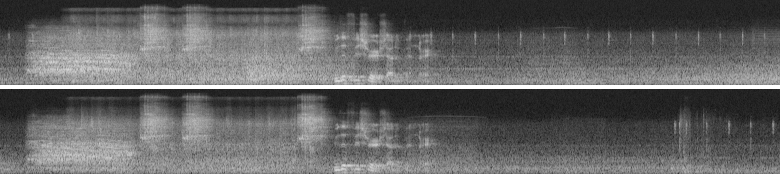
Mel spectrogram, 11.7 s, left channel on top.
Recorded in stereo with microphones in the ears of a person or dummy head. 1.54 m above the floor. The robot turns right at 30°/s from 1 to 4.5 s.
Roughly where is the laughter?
Left.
